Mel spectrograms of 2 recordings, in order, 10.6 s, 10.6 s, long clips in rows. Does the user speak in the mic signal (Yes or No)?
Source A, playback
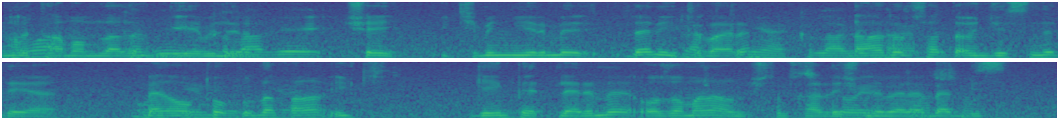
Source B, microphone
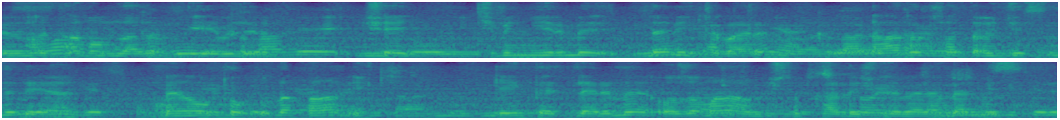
Yes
